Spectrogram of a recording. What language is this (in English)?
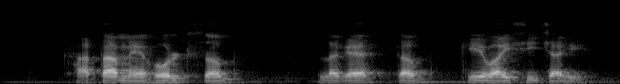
Maithili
